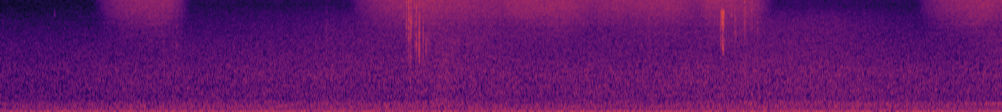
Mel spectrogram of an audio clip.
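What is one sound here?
Sand pours out of a sack onto the ground in short hissing bursts.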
